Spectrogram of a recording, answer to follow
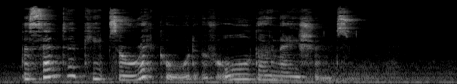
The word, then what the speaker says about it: record: Ở đây record lại đóng vai trò là động từ, nên nếu là động từ thì trọng âm sẽ rơi vào âm thứ hai. Thay vì đọc là record, giống như từ bên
